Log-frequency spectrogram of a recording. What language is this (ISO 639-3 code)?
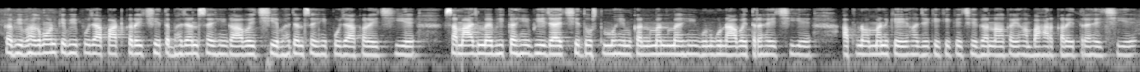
mai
